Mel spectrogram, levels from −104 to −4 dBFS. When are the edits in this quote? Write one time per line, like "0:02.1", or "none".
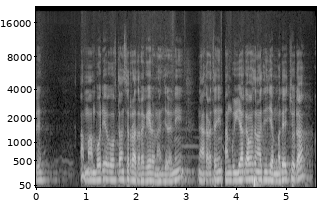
0:03.7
